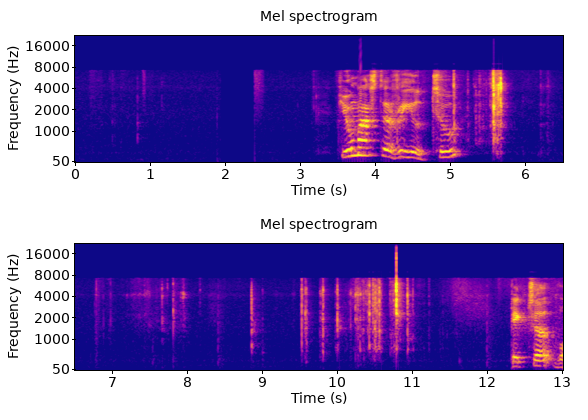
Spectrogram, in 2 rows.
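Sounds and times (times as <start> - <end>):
cardboard reel being handled: 4.2 - 8.0, 9.5 - 11.8.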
